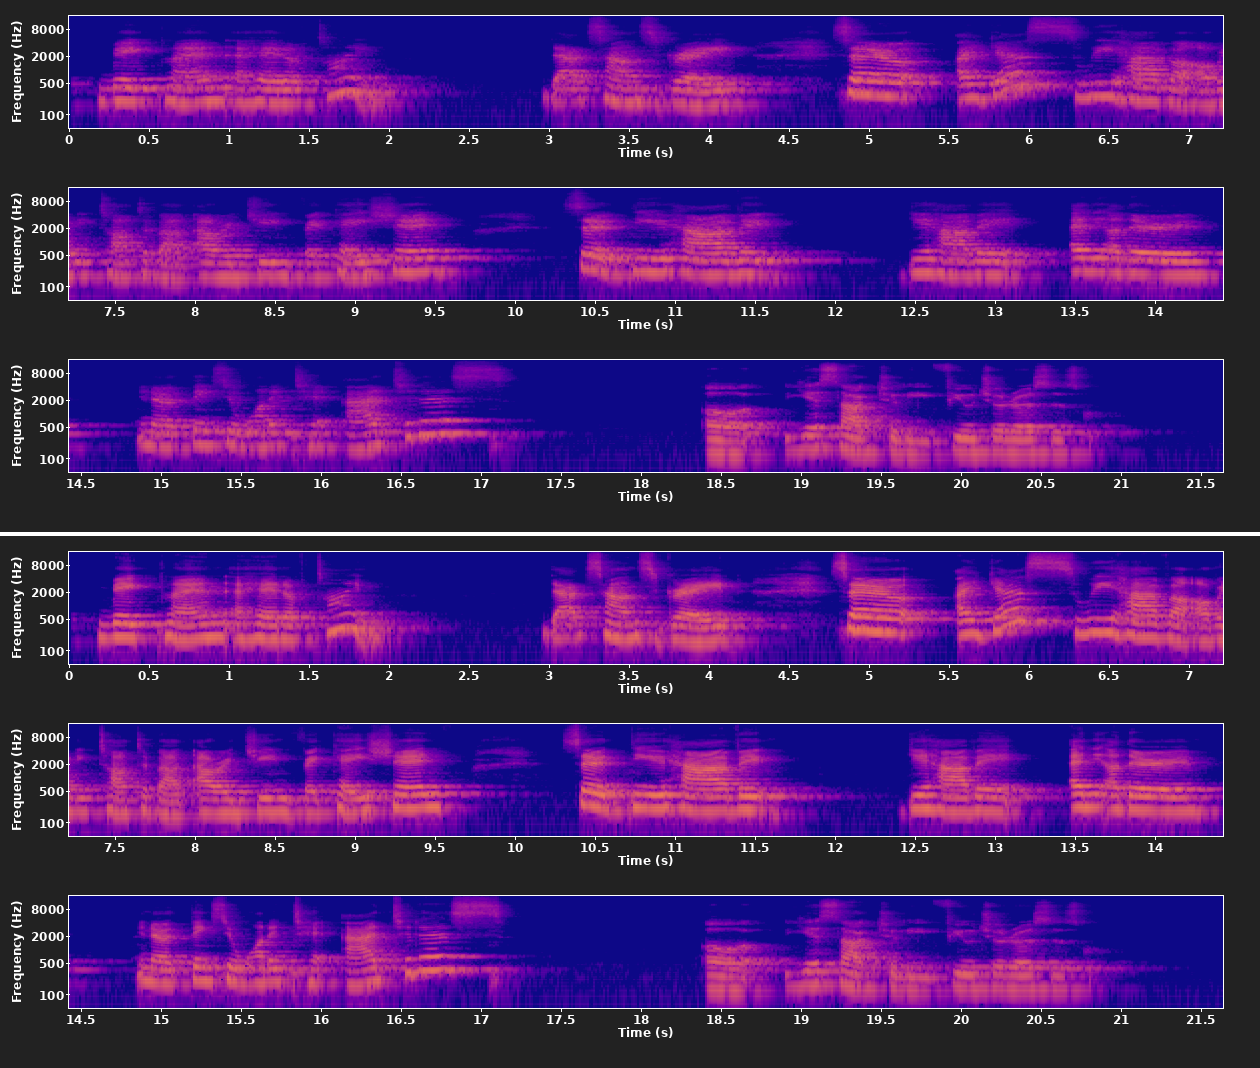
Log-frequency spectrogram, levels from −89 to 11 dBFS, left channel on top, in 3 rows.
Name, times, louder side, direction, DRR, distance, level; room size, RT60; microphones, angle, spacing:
voice 1, 0.2-1.9 3.0-5.3 5.5-9.6 10.3-11.6 12.5-13.1 13.5-14.3 14.8-17.1, right 4 dB, 75° right, 6 dB, 0.4 m, -31 dB
voice 2, 18.4-20.8, left 1 dB, 5° left, 3 dB, 0.3 m, -35 dB
3.9 x 2.2 x 4.4 m, 0.70 s
head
